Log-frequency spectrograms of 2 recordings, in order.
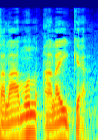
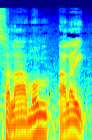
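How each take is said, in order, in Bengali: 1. শেষ শব্দটি একটি শেষ স্বরবর্ণ দিয়ে শেষ হয়। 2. শেষ শব্দটি তার শেষ স্বরবর্ণ ছাড়া শেষ হয়। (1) "যদি একসাথে পড়ে যাওয়া হয় তাহলে" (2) "যদি আপনি এখানে থেমে যান তাহলে হয়"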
